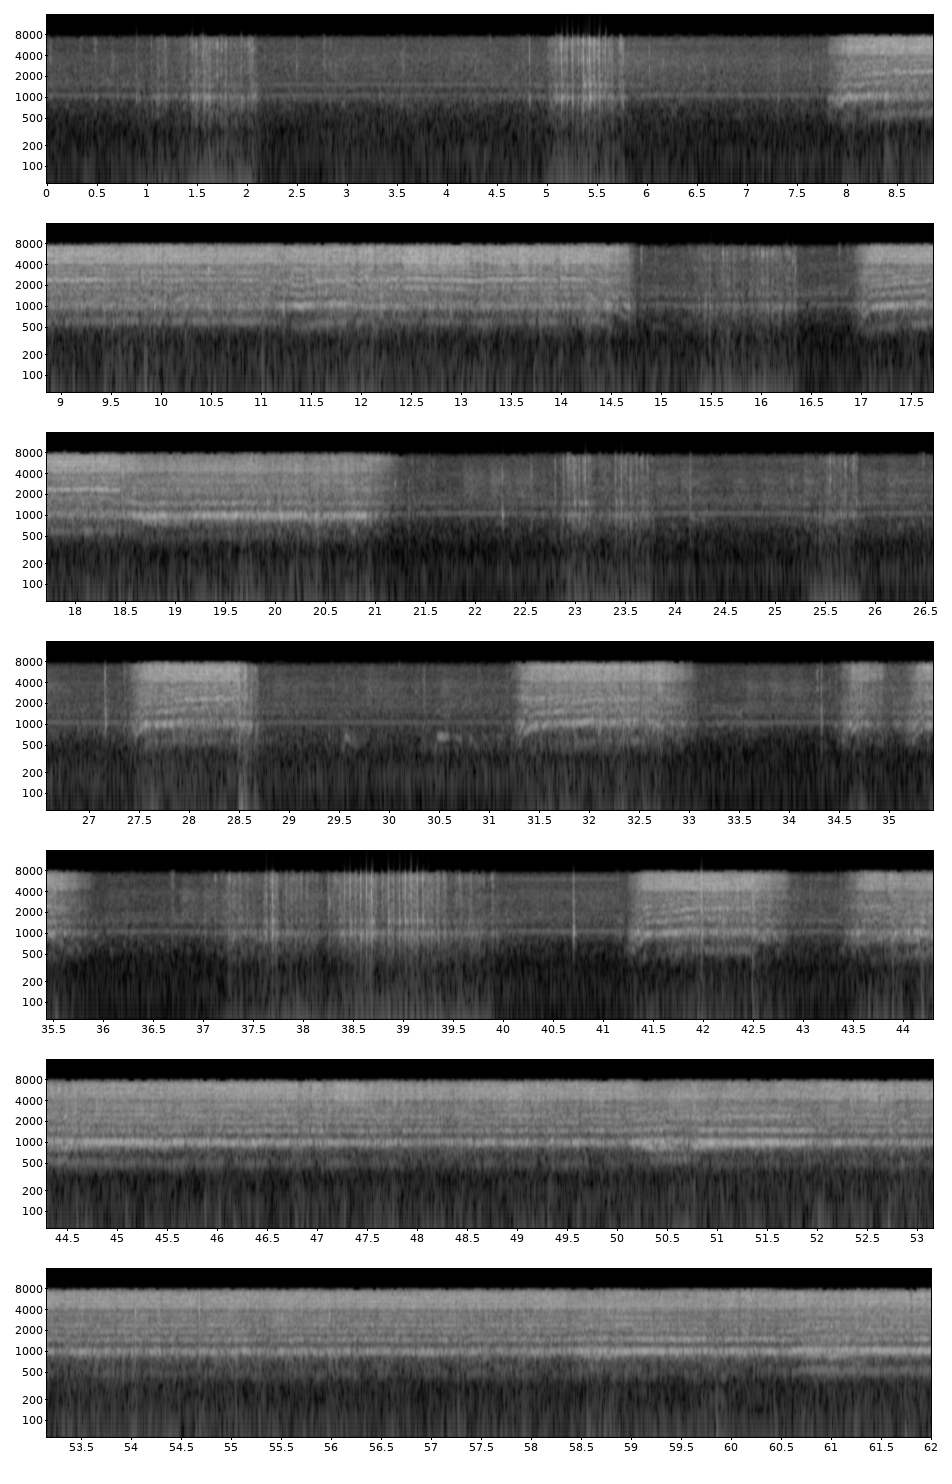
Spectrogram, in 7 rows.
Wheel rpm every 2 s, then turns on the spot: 10, 10, 20, 10, 130, 160, 160, 60, 60, 130, 70, 10, 10, 30, 60, 30, 70, 20, 10, 30, 40, 60, 120, 130, 130, 130, 130, 120, 130, 130, 130.
0-6 14-16 22-24 36-40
